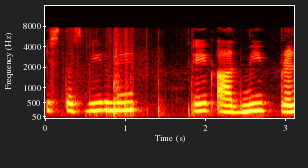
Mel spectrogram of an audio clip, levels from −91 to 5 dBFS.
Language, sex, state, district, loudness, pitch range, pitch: Hindi, female, Uttar Pradesh, Hamirpur, -14 LUFS, 230-255 Hz, 240 Hz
